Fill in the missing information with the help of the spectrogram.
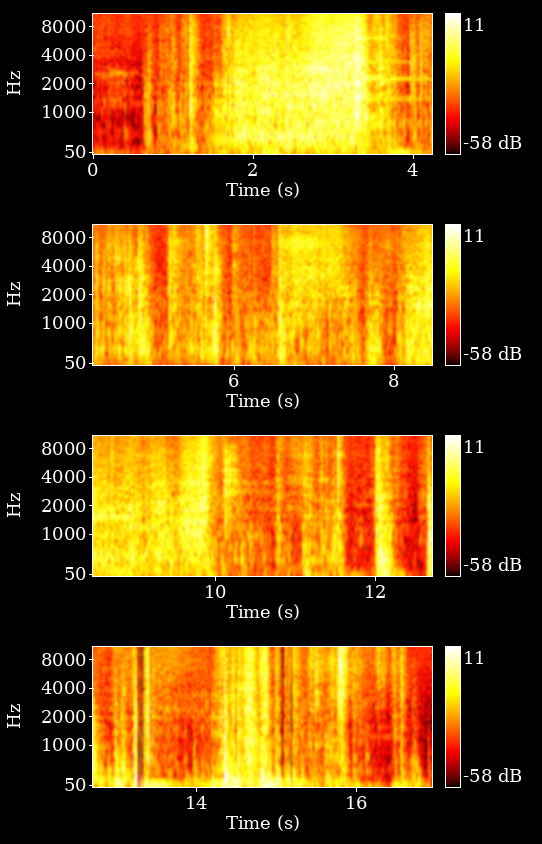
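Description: A toy figure's cardboard box and packaging being handled: sliding and scraping with rustling, then a run of sharp knocks and thumps about twelve to fifteen seconds in.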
